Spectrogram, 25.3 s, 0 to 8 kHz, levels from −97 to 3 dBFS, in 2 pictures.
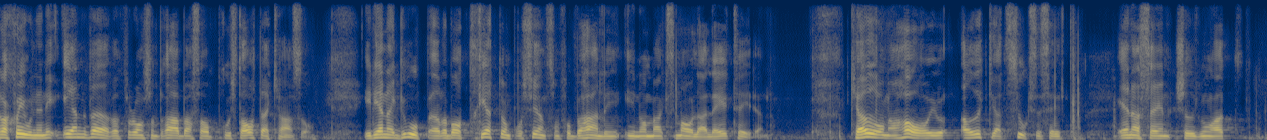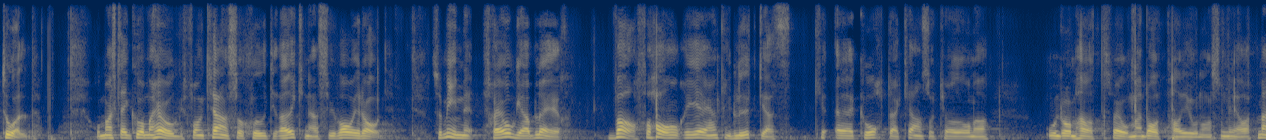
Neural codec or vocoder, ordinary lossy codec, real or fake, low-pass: codec, 16 kHz, 4 kbps, X-Codec, HuBERT features, trained on balanced general audio; none; fake; none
